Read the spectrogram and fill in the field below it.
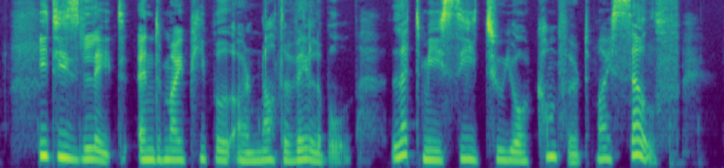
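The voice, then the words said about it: Put-on accent, inconsistent. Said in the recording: “The accent's just changing with every time I read it ... It's a little accent.”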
